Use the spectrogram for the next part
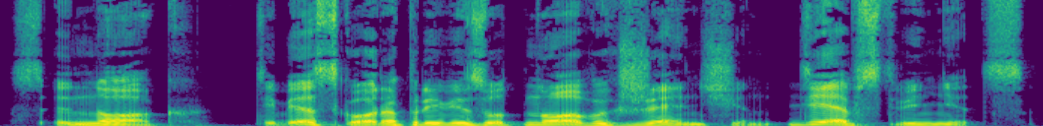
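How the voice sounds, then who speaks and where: A man's voice: on the high side, lively intonation, takes it slowly, vocal fry, darkish tone, no room sound, studio quality, pitched above the performer's own voice, heavily acted. A man voicing the sultan's mother in an audiobook, an older woman who speaks firmly and measuredly, clipped when pressed. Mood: soothing. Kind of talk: audiobook character voice.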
